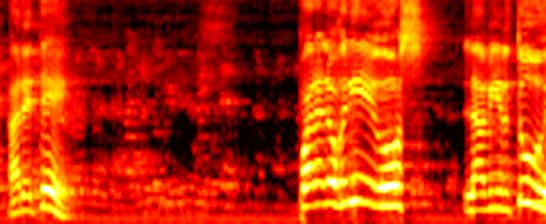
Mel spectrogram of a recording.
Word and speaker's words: areté: En realidad, este es con acento en la e, no en la e final. areté.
